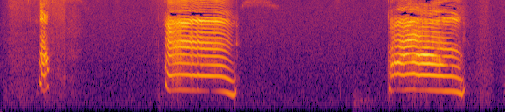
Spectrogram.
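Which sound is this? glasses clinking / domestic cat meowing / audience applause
domestic cat meowing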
